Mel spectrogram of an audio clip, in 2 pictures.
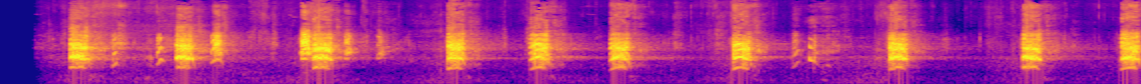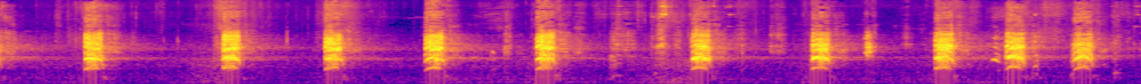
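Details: Two Norfolk Terriers barking at a squirrel up a tree: sharp, bright barks repeated steadily, roughly one per second, with short gaps between each bark.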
